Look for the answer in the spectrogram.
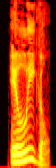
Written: illegal

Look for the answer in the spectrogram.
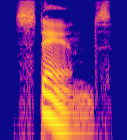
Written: stands

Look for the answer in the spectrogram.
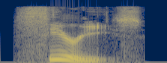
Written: series

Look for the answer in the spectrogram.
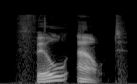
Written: fill out

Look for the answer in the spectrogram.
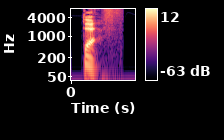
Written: deaf

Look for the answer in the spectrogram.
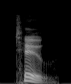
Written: too

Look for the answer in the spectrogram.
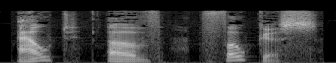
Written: out of focus

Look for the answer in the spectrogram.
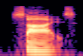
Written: size

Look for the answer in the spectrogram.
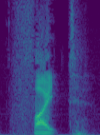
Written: fight

